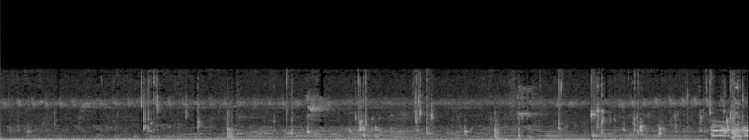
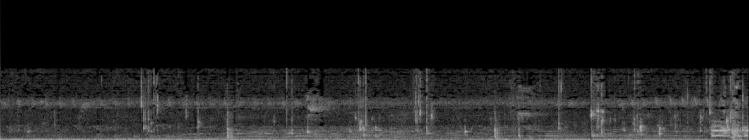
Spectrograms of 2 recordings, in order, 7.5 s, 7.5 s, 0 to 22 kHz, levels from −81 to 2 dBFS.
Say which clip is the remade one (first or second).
second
